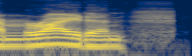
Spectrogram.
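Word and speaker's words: Miraidon: Nothing against Mirrodon, or I think that's Mirrodon. How you pronounce it. Yeah, Mirrodon.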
